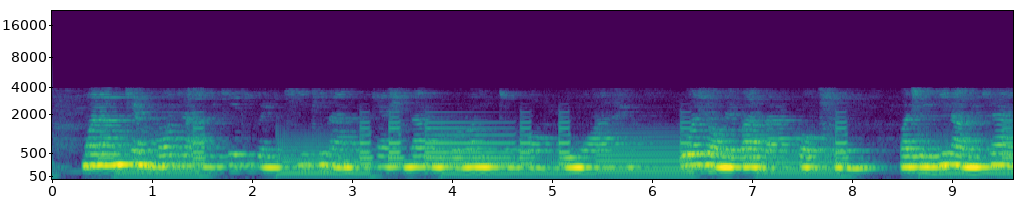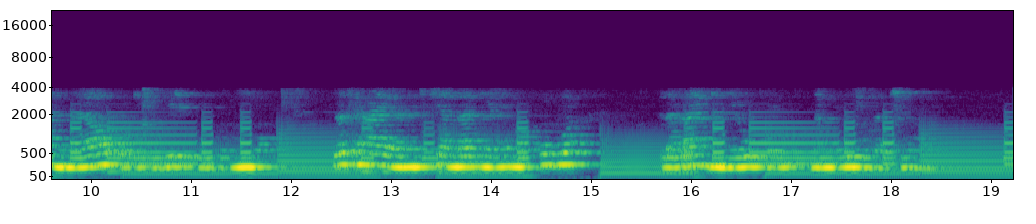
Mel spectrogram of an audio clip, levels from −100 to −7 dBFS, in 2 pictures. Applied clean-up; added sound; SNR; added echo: none; Piano; 19 dB; reverberation time 1.9 s.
